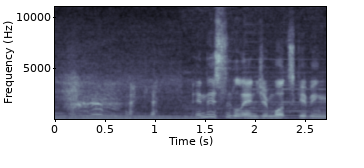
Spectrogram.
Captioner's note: chuckling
